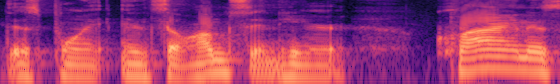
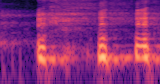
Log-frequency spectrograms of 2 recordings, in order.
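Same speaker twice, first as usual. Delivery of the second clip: high burst of laughter; 4 dB quieter than usual. Real, not acted. Laughing after retelling.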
